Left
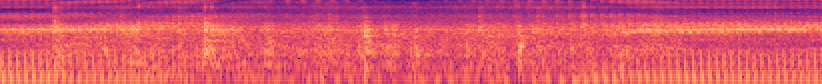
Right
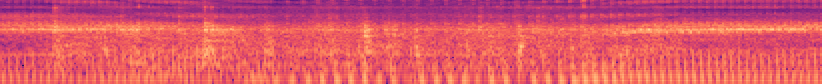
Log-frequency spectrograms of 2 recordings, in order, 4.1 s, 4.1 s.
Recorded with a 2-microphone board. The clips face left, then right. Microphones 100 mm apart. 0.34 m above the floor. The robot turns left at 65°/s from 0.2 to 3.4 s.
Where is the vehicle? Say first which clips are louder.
Left 1 dB; 30° left; by 4.1 s straight behind.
